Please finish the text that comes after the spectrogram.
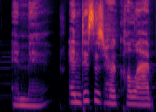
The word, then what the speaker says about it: Aimer: name correctly he said her name is pronounced in french so emme and this is her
